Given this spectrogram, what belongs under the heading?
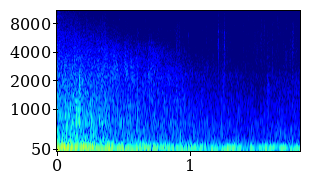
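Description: Confringo fire spell blast in Hogwarts Legacy: a deep booming burst that rumbles and decays into a low sustained roar, loud and close, with no speech.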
